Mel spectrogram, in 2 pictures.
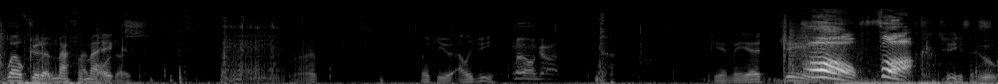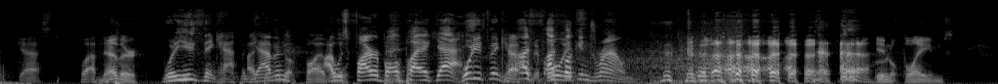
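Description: No technical faults can be heard anywhere in the clip; the signal stays steady and intact throughout.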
